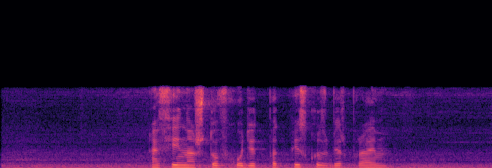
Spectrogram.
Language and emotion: Russian, neutral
